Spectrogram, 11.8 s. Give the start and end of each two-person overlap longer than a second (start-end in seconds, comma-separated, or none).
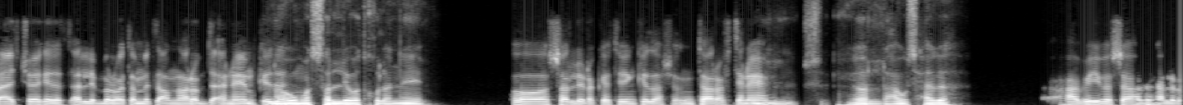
none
